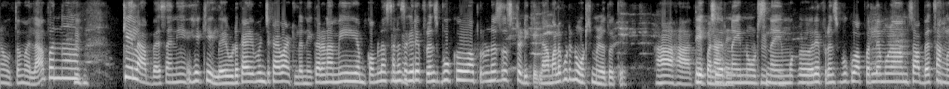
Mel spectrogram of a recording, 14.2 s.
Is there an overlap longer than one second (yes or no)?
yes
